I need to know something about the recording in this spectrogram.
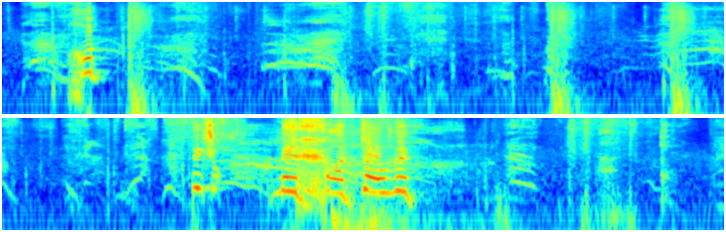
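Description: Heavy punches thud in a fistfight.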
